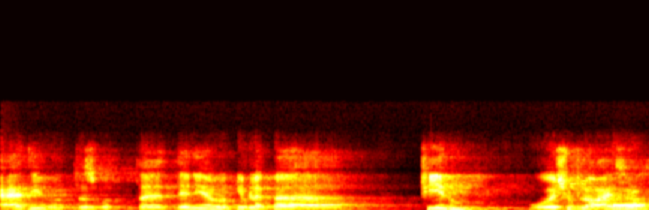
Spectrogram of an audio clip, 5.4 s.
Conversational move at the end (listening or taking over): listening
